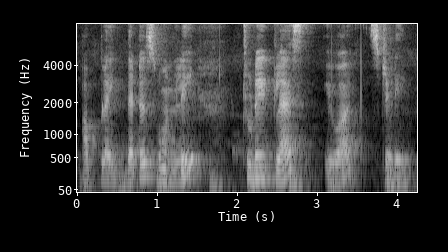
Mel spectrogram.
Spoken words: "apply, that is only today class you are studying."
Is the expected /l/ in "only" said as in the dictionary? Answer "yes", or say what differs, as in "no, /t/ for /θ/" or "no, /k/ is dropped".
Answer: yes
